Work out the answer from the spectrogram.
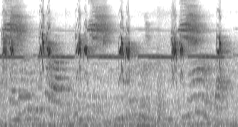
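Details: Young sooty-headed bulbul heard as a trapping lure: paired sharp high chirps every second or so, some with a rasping hiss, and a thin continuous high tone in the background.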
